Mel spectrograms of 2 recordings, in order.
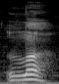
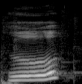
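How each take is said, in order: First: The consonant is followed by an added uh. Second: The consonant is said alone with no vowel. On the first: The speaker calls it wrong. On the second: The speaker calls it right. "Just pronounce them as pure sounds"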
